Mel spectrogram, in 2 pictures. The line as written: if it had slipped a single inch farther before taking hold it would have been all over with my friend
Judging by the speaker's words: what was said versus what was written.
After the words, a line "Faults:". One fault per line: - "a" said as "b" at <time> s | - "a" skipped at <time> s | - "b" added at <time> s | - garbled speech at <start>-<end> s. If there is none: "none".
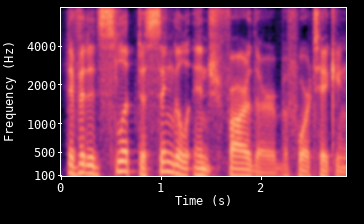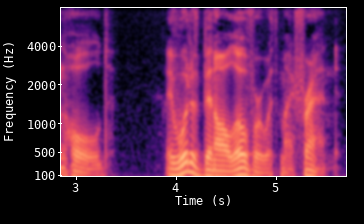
if it had slipped a single inch farther before taking hold it would have been all over with my friend
Faults:
none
